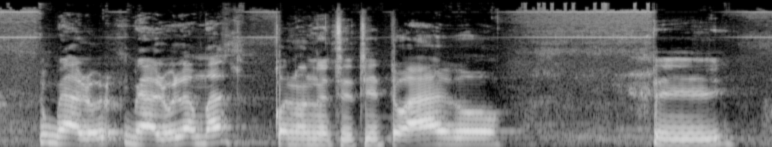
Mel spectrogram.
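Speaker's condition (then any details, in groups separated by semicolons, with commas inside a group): Cerebral palsy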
